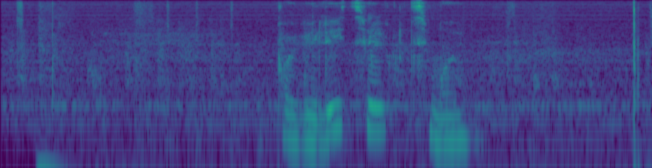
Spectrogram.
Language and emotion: Russian, neutral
